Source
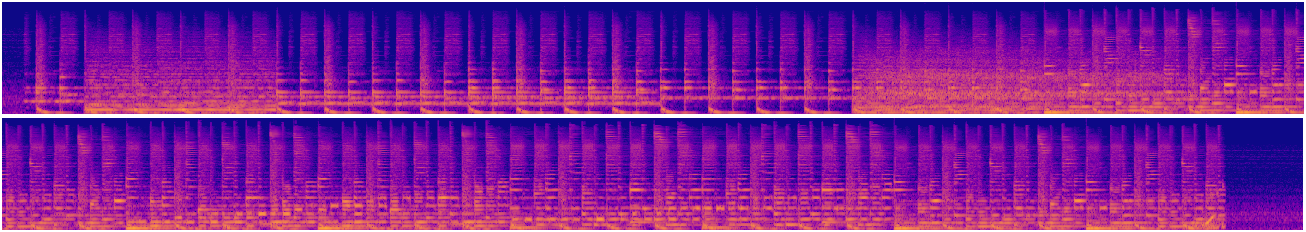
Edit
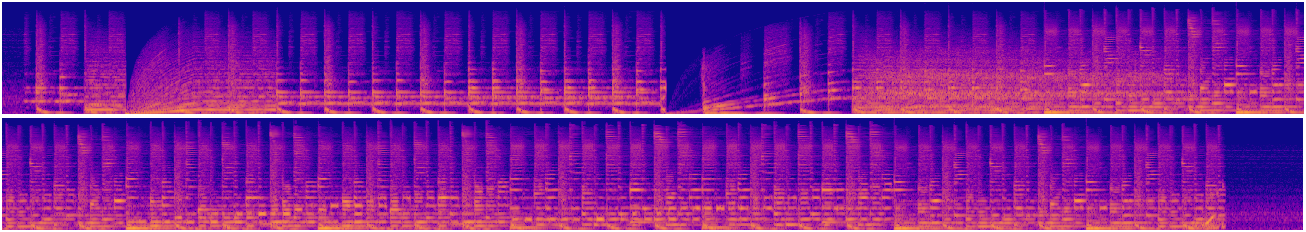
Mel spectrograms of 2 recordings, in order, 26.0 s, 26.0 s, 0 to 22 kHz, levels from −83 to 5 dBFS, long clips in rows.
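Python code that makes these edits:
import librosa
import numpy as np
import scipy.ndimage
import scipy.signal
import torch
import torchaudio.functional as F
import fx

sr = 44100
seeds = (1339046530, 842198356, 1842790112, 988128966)

y = fx.edit(x, sr, fx.tape_start(start_s=1.23, length_s=0.69),
    fx.tape_start(start_s=6.63, length_s=1.74), tone=tone)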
